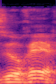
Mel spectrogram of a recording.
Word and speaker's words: horaires: লুহুক, look, আদিকে les horaires, এইচ তো silent. লেজ। horaires, horaires, les horaires, হ্যাঁ? আচ্ছা, হুম। কি হবে তাহলে? আদিকে আদিকে ল- l'heure, l'heure আদিকে লগ, et les লগ, horaires, লোজোগে।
